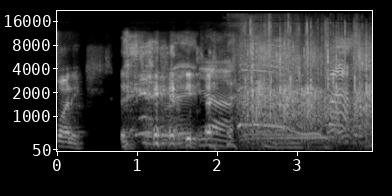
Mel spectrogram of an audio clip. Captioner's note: Jay laughing; diners applauding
